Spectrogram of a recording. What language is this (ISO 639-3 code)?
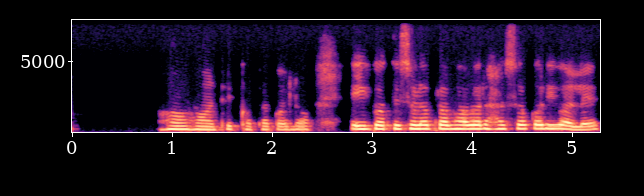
ori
